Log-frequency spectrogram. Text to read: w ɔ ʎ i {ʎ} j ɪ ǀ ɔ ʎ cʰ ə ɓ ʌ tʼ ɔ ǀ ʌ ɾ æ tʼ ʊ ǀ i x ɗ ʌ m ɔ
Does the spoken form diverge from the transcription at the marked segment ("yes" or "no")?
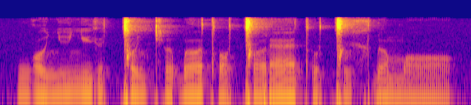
no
